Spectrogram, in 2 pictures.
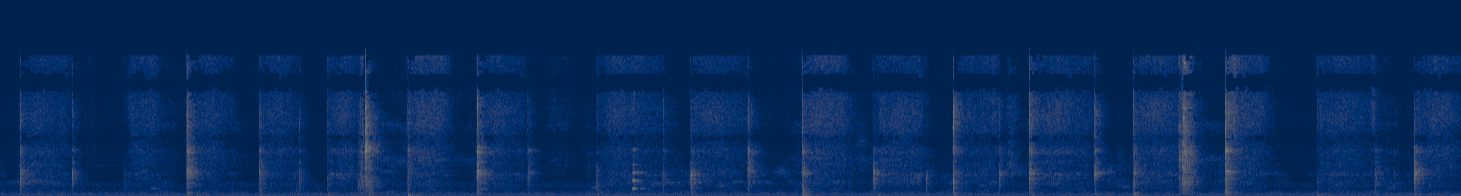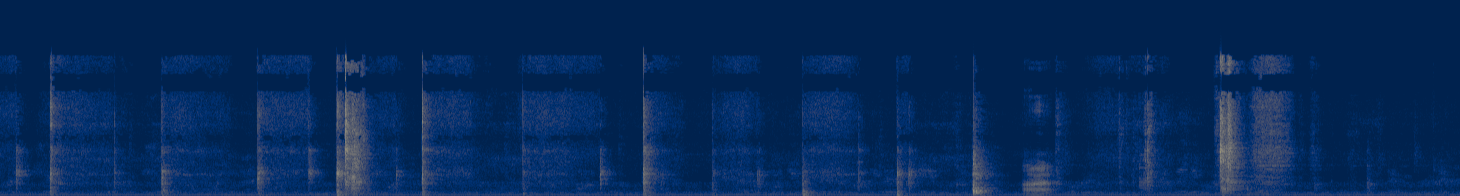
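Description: A wooden rolling pin rolling pie dough out thin on a floured wooden countertop: irregular clacks and knocks about once a second as the pin is worked back and forth, with a few louder knocks in the second half.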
